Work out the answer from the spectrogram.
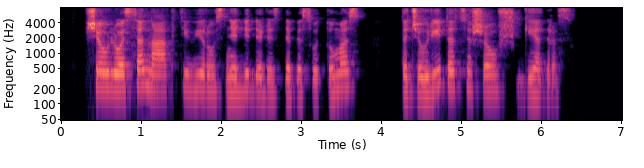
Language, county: Lithuanian, Alytus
